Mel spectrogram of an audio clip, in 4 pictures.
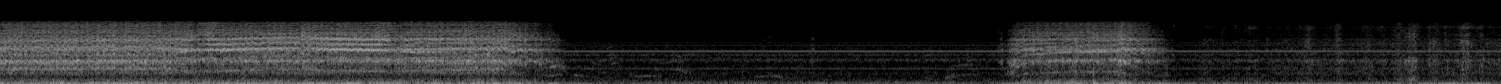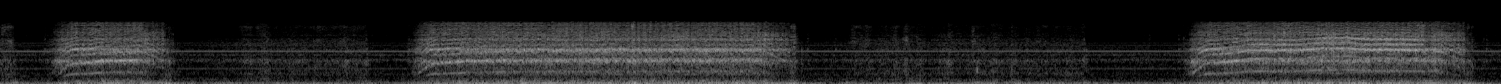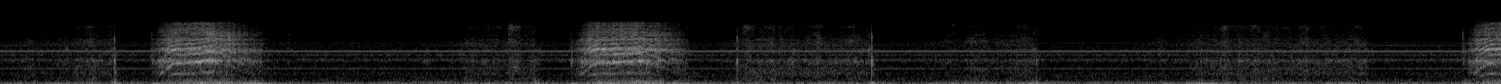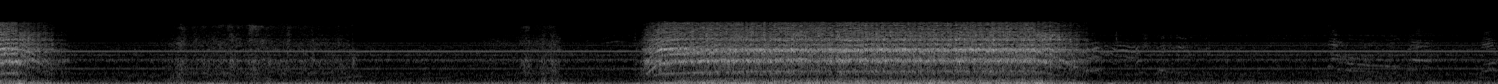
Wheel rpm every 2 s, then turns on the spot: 160, 160, 100, 0, 0, 80, 10, 40, 40, 60, 160, 70, 20, 70, 120, 40, 20, 20, 40, 20, 10, 20, 30, 10, 10, 30, 160, 110, 0, 0.
12-14 16-18 24-26 36-40 42-44 46-50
